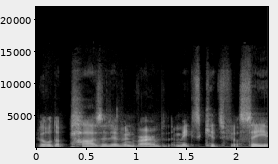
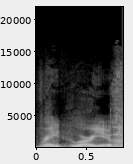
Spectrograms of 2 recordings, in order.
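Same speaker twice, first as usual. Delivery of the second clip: laughing; 5 semitones higher, 4 dB louder than usual. Retold or imitated. Retold puzzled reply to email.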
